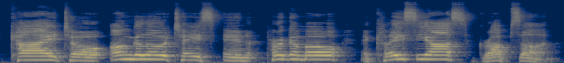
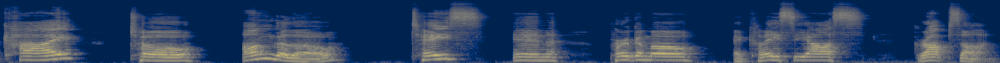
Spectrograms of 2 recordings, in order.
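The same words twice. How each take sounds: First: It is read faster. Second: It is read slowly.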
